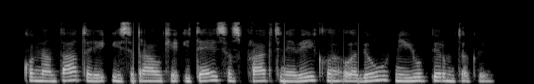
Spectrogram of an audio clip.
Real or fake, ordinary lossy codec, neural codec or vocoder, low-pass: real; MP3, 96 kbps; none; 7.2 kHz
